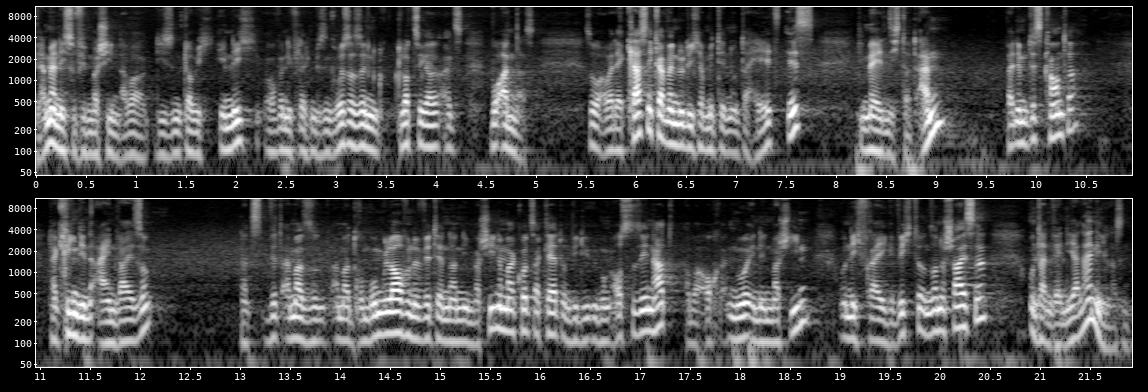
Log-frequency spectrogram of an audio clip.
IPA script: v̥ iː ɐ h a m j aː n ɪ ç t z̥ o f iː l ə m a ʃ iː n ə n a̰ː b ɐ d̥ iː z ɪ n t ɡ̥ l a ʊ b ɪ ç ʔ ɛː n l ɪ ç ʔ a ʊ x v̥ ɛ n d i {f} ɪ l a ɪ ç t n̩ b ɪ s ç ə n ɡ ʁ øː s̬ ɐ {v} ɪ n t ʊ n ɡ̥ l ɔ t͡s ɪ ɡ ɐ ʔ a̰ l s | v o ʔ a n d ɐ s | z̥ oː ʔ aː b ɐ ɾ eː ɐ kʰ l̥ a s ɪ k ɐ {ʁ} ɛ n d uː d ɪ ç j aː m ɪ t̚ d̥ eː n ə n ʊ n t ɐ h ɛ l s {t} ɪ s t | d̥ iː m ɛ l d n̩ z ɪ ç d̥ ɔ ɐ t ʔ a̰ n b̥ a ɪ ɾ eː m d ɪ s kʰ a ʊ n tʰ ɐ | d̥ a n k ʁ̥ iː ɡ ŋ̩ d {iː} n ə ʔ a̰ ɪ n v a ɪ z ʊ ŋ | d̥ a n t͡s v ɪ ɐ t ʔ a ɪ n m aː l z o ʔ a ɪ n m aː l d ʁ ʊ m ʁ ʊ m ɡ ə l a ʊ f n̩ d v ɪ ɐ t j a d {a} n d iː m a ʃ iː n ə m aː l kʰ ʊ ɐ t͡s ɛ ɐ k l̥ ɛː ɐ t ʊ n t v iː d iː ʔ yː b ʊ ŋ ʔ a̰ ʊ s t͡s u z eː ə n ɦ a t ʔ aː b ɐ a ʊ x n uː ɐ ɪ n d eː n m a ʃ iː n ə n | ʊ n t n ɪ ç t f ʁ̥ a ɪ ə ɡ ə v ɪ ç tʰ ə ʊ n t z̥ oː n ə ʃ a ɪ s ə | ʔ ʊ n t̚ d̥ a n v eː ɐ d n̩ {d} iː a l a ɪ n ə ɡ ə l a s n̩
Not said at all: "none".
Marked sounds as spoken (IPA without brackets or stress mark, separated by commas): f, z, v, t, iː, a, d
